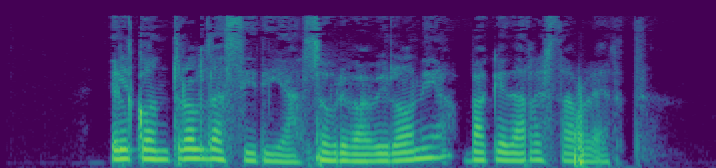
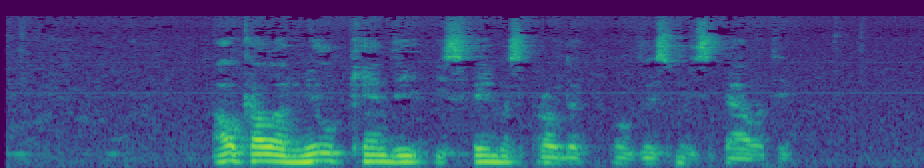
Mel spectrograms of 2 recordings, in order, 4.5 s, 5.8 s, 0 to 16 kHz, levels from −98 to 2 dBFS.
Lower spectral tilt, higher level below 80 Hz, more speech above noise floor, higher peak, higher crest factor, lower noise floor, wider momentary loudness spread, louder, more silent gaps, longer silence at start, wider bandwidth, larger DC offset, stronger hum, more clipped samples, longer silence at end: about the same, -7 dB/octave vs -6 dB/octave; first, -52 dBFS vs -60 dBFS; first, 58 dB vs 38 dB; about the same, -6 dBFS vs -4 dBFS; about the same, 18 dB vs 18 dB; first, -80 dBFS vs -58 dBFS; second, 7 LU vs 16 LU; about the same, -23 LUFS vs -21 LUFS; neither; first, 0.7 s vs 0.1 s; about the same, 11.5 kHz vs 11.5 kHz; neither; neither; neither; second, 0.65 s vs 0.85 s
